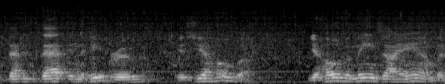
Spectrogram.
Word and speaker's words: Yehovah: Now in the Hebrew, again, the word, it's written Yod-Heh, Vav-Heh over 6,000 times, pronounced Yehovah, and it means I am.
